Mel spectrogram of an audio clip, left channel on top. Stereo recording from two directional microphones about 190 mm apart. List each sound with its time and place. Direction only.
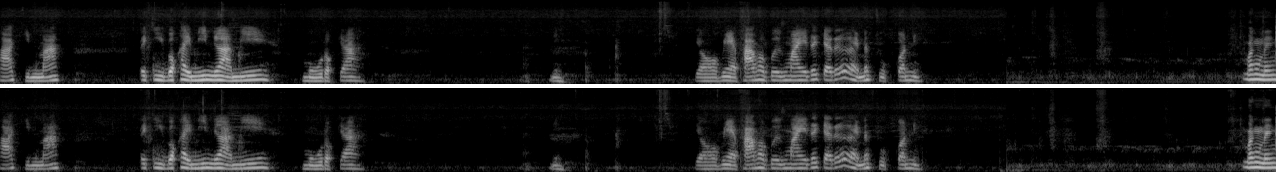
0.0 s a woman's voice: 35° left (ahead or behind)
3.2 s speech: 15° left (ahead or behind)
6.9 s speech: 10° left (ahead or behind)
12.5 s speech: 10° right (ahead or behind)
